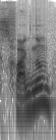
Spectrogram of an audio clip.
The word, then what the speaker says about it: sphagnum: It's pronounced with an F sound, like sphagnum.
